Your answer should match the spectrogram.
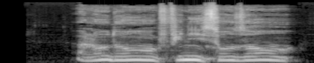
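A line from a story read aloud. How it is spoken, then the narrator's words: Soldiers shouting together. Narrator (French): s'écrièrent les soldats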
